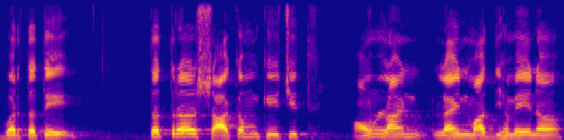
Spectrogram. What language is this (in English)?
Sanskrit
